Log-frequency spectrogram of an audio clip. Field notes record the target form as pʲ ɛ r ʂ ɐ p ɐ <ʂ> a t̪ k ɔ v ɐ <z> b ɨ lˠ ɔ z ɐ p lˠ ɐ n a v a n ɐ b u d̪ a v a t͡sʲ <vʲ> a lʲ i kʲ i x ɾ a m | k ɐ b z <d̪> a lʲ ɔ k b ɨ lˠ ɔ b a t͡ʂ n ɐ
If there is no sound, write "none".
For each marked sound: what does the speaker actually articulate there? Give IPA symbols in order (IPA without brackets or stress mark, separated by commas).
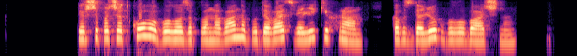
t͡ʂ, none, vʲ, d̪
